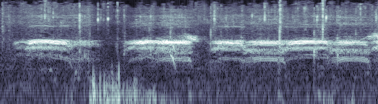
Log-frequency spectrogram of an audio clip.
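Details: Crows in a huge flock, fighting for food, give harsh, drawn-out harmonic caws in overlapping bursts of about half a second, with a low rumble of background noise underneath.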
